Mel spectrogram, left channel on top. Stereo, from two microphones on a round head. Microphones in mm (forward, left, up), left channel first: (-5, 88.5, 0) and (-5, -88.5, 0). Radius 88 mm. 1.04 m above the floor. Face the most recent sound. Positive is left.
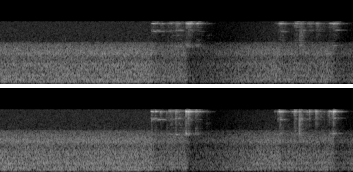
turn(degrees=-70)  # may be behind; listen again after turning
